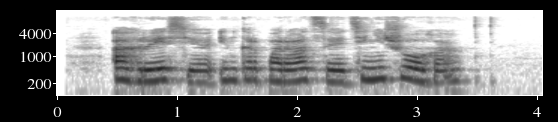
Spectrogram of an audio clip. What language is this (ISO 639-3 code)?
bel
